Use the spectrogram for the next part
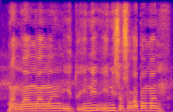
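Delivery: frightened, grabbing a friend's attention; alarmed calling. Real, not acted. Startled, calling companion about figure. (memanggil teman dengan panik)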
